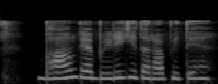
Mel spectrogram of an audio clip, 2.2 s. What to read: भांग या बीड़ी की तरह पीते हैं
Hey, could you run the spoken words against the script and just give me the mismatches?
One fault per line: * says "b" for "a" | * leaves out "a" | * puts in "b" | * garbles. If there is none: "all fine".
all fine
